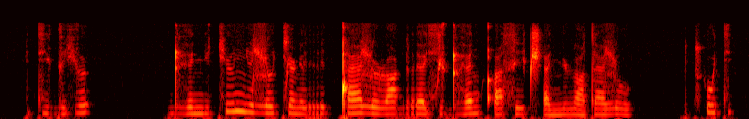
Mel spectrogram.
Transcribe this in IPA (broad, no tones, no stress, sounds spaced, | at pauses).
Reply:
tʲ ø ɡ ɛ ç ø | ɖʱ e nʲ æ c y ɲ i ɮ ɵ c ɛ ɳ i r i ǃ æ ɮ ɵ ɭ ɑ ɡ r ɛ sʲ ɔ ɖʱ ɛ nʲ qʼ e s i t͡ʃʼ æ nʲ ɵ ɳ ɑ t æ ɮ u | t͡sʼ u tʲ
